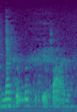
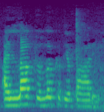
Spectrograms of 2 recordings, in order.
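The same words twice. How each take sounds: First: It is said at a quiet volume. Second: It is said at a louder volume.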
